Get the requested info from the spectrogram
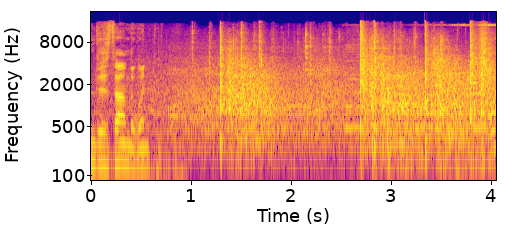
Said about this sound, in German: Dann explodiert ganz in der Nähe wieder eine Tränengasbombe.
